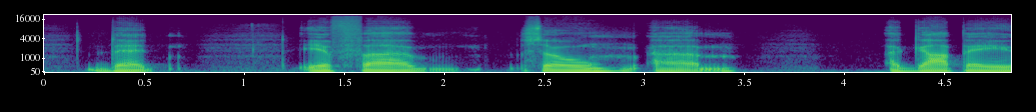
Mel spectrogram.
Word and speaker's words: agape: if uh so um agape or as CS pronounce it agapy um I'm assuming he's right because he's CS Lewis um and I don't I've always heard as agape, but I'm not like I'm not the most educated person.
